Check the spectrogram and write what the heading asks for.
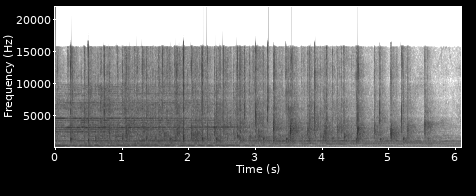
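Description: An a cappella vocal group holds its final chord, which fades out over the first three seconds, while audience applause of scattered hand claps starts about half a second in and dies away near the end.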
